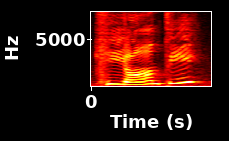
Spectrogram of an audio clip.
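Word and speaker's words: Chianti: Pronounced Keianti. Oh, Keianti wine.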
